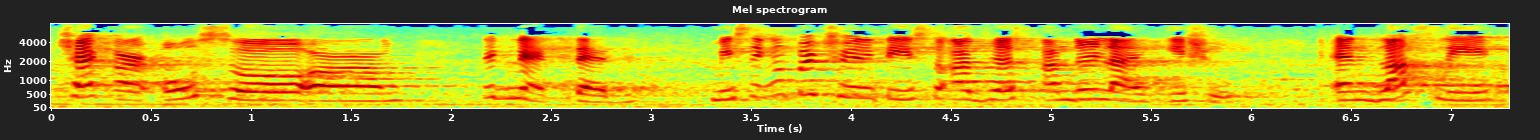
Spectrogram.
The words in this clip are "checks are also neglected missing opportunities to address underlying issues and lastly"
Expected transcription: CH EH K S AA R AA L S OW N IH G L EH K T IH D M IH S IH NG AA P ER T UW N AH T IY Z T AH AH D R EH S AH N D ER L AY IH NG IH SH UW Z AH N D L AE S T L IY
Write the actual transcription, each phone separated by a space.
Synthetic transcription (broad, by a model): CH EH K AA R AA L S OW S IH G N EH T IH D M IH S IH NG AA P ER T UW N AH T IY S T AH AH D R EH S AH N D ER L AY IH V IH SH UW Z AH N D L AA S T L IY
